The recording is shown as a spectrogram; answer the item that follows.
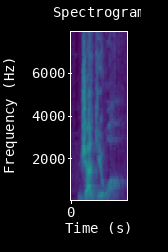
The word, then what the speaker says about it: Jaguar: I'll show you pronounce it like the pretentious British car commercial voiceover guys. Jaguar. Jaguar.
